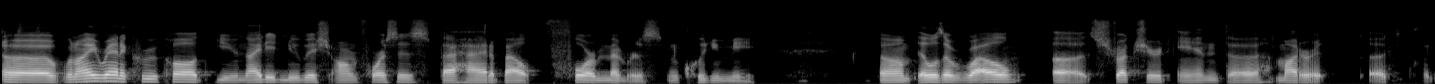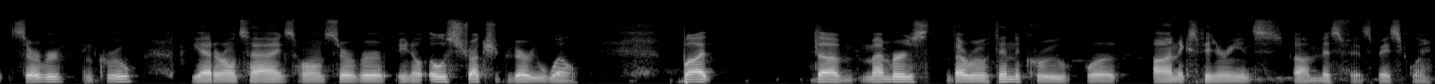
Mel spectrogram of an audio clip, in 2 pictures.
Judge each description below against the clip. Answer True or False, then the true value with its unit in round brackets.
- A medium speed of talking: False (125 wpm)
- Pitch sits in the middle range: False (105 Hz)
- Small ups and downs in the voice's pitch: True (2.2 semitones)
